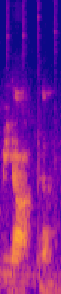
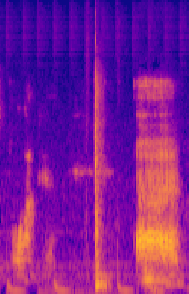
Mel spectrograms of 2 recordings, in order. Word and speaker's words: Blanca: Again, her name is not Bianca. I actually mispronounced her. Her name is Blanca. Followed her.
